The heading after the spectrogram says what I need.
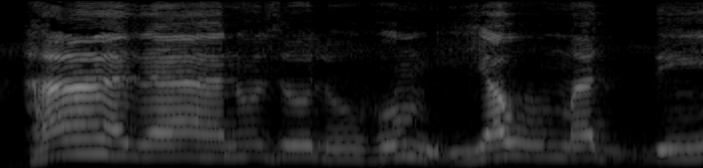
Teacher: হাযা জালটা জিহ্বার আগা উপরে দাঁতের আগার সাথে লাগিয়ে পাতলা করে উচ্চারণ করবেন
